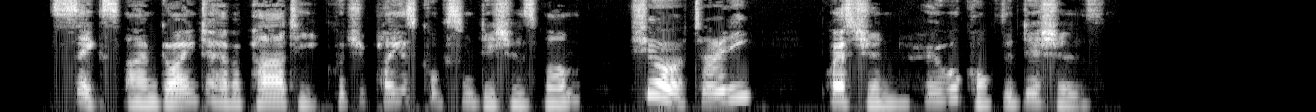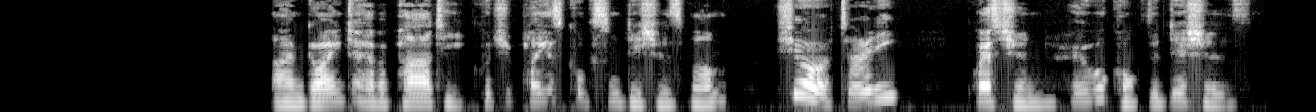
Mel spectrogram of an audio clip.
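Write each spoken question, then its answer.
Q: Question, who will cook the dishes?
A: Tony's mum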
